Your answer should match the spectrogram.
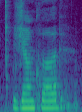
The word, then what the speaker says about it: Jean-Claude: Jean-Claude Van Damme. – Oh, really? – Yeah. – You mean Jean? – Jean-Claude. – It's a soft J, not a hard J.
